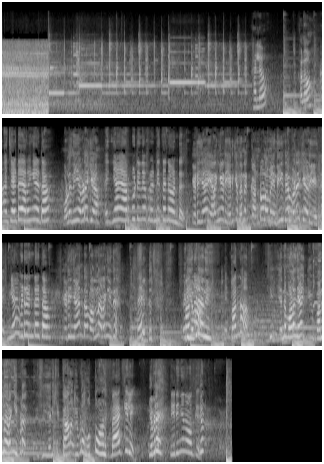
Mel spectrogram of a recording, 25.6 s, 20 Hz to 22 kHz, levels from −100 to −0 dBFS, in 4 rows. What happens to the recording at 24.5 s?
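A cut-off end begins at 23.78 s, so at 24.5 s there is nothing but digital silence, which lasts to the end of the clip at about 25.6 s. The final stretch of audio was never written out or played, so the sound stops abruptly in the middle of whatever was sounding. There is no fade or natural decay: the signal drops straight into silence and stays there.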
